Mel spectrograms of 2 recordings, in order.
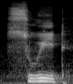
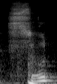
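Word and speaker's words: suite: इसे बहुत सारे लोग सूट प्रोनाउंस करते हैं क्योंकि इसकी स्पेलिंग देखने में वैसे ही लगती है, लेकिन ध्यान देना इसके एंड में ई आएगा, और जो स्वीट होता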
